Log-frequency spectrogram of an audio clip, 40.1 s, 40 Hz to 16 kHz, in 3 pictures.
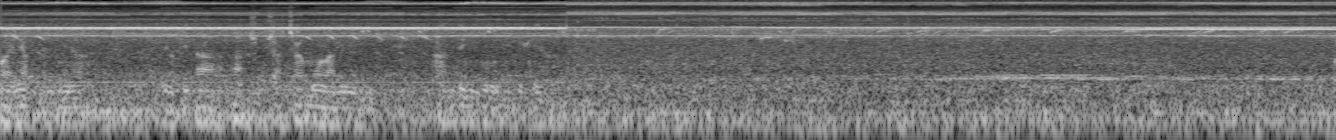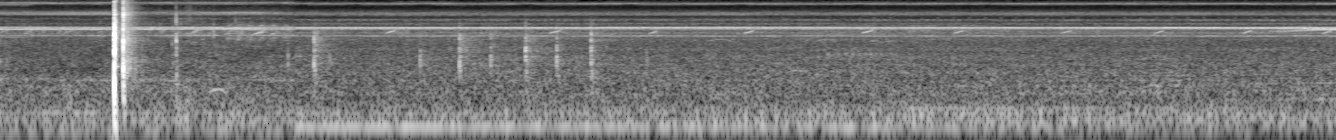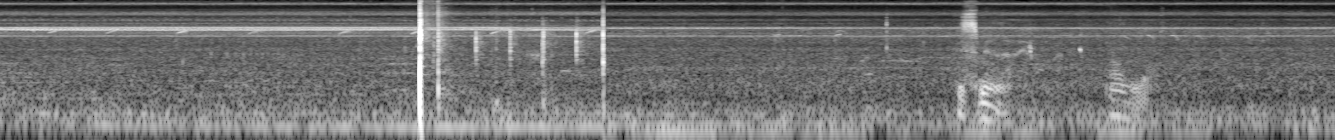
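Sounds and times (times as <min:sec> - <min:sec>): insects chirring: 0:00.0 - 0:40.0
air rifle shots: 0:14.5 - 0:14.9, 0:30.9 - 0:31.3.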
